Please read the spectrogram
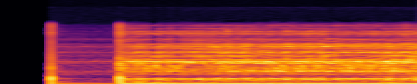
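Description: Two sharp clicks a third of a second apart as the recording starts, then a steady low electrical hum with a buzzy edge, mains hum picked up by the recording setup.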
